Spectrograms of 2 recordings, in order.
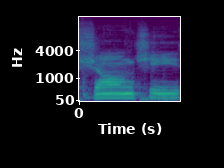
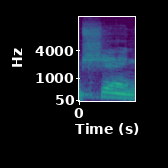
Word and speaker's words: Shang-Chi: accustomed to that and then i realized it's pronounced shang chi so i keep trying to correct myself but every so often i slip so yeah if you hear me calling him shang that's incorrect and i i missed it it's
